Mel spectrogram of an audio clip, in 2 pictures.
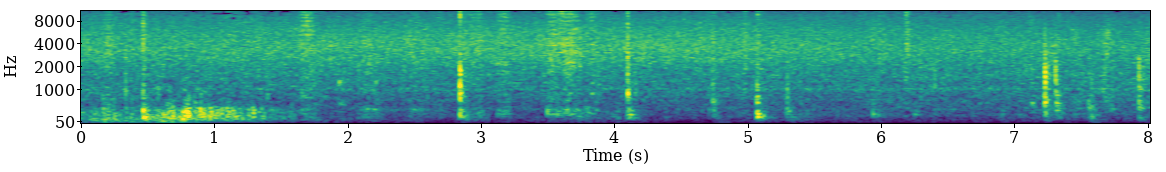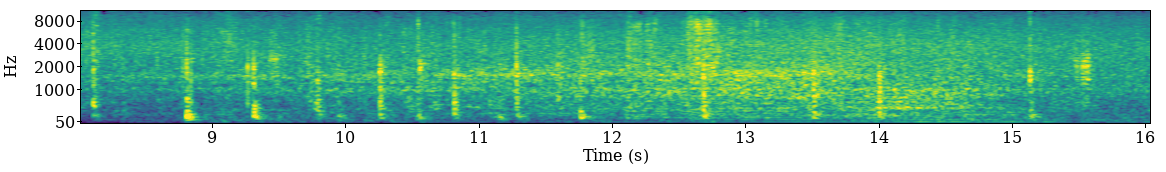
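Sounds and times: goats knocking on wooden roof: 0:04.8 - 0:05.5, 0:07.2 - 0:14.2.

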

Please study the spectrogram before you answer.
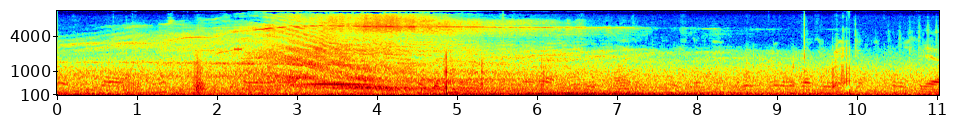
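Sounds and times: model jet fans whining past: 0:00.0 - 0:07.9.

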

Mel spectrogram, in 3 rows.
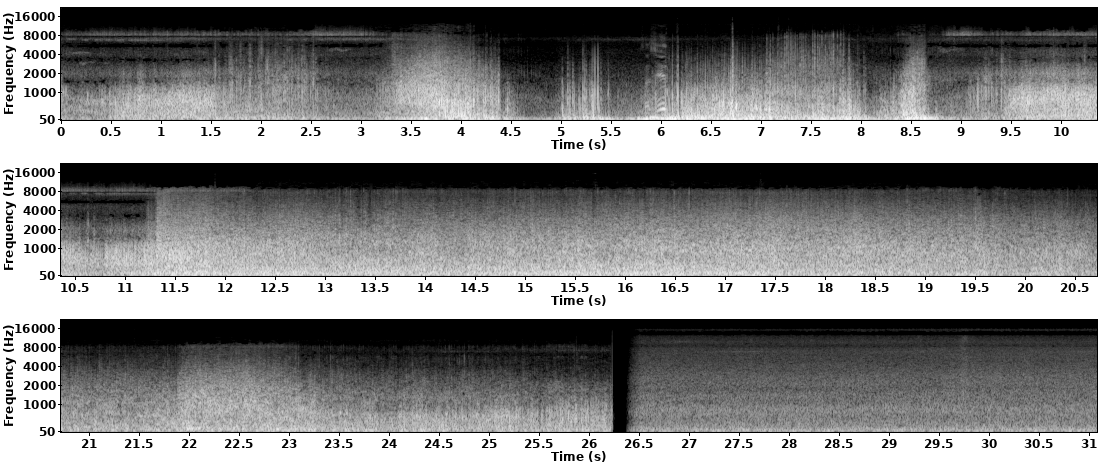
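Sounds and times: wind rushing over microphone: 0:00.0 - 0:31.0
fast-flowing river rushing: 0:26.4 - 0:31.0.

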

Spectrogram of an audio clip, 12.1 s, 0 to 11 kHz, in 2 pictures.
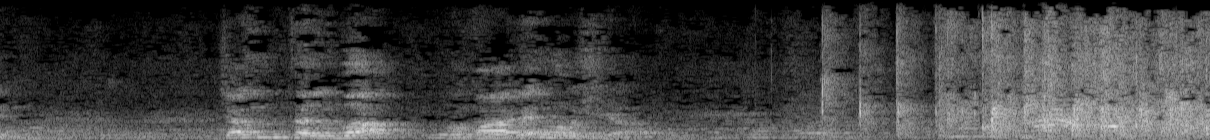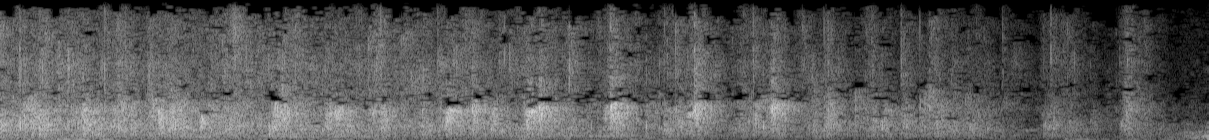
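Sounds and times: applause: 0:04.1 - 0:12.0.

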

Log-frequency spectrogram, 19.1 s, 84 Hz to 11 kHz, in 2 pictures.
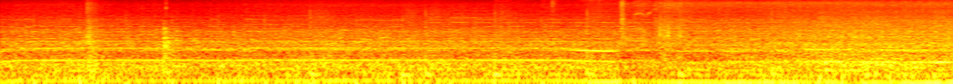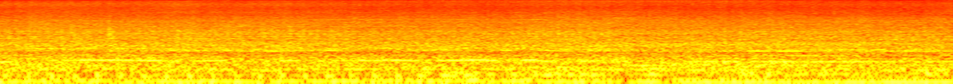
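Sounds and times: diesel engines running: 0:00.0 - 0:19.0
excavator hum: 0:00.0 - 0:19.0.

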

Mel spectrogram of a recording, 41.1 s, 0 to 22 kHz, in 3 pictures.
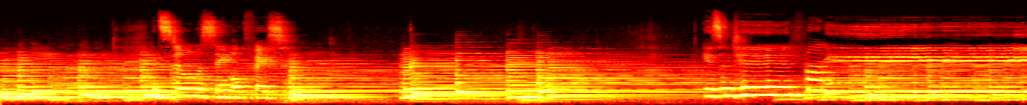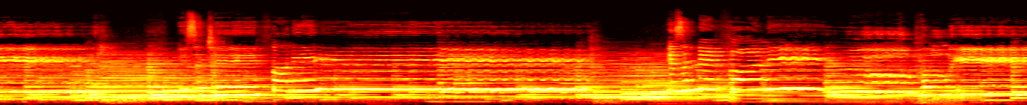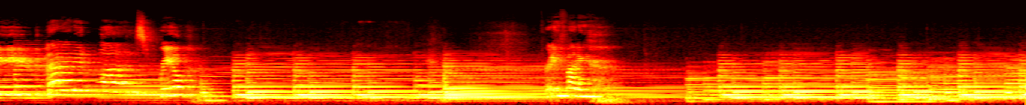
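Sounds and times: piano accompaniment: 0:00.0 - 0:41.0
woman singing ballad: 0:09.4 - 0:21.8, 0:22.6 - 0:30.1.

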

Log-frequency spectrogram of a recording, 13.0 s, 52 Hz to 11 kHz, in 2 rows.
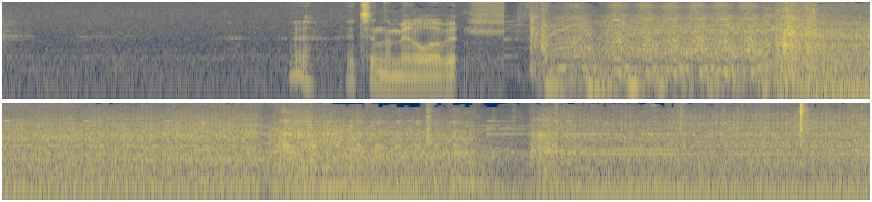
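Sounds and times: diesel engine idling: 0:03.6 - 0:13.0.

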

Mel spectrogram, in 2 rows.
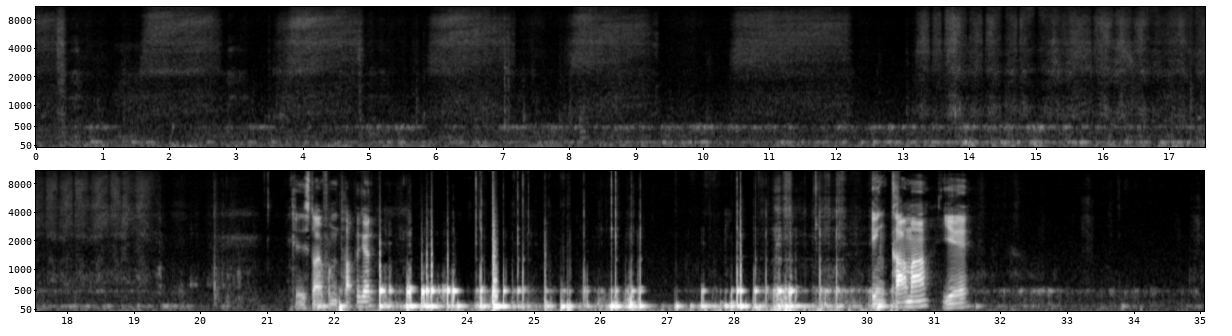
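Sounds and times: marker scratching on whiteboard: 0:00.0 - 0:00.5, 0:01.6 - 0:02.8, 0:03.6 - 0:05.0, 0:05.8 - 0:07.2, 0:07.9 - 0:09.4, 0:10.4 - 0:12.3, 0:13.2 - 0:19.5.

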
